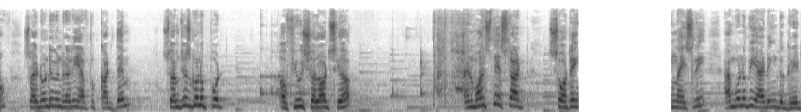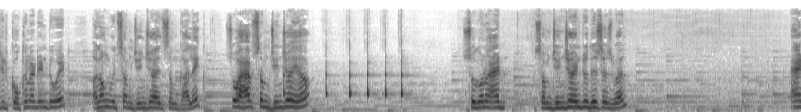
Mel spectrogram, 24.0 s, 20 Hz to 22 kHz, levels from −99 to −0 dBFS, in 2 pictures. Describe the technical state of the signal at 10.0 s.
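At 10.0 s you're inside a playback stall: the sound cuts out mid-flow from 8.66 to 10.07 s, about 1.4 s of silence, likely the player running dry or its thread getting blocked.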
